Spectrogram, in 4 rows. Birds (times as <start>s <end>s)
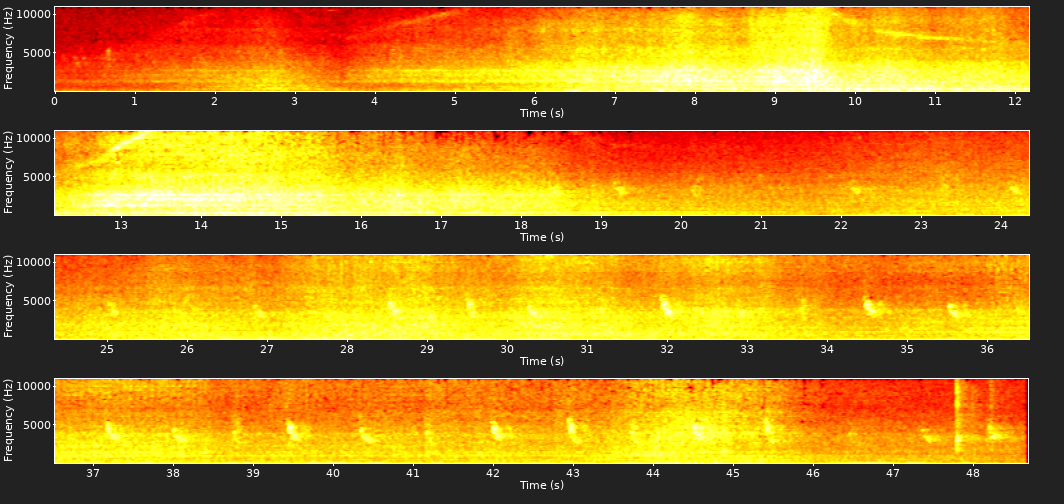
24.2s 46.7s, 47.4s 48.6s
